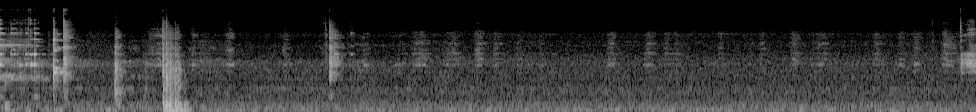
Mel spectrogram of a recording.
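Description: A utensil clinking and knocking against a plate as diced hash-brown potatoes are spooned onto it: several clinks in the first two seconds, the loudest just after two seconds, and one more at about four seconds, then only faint room noise.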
